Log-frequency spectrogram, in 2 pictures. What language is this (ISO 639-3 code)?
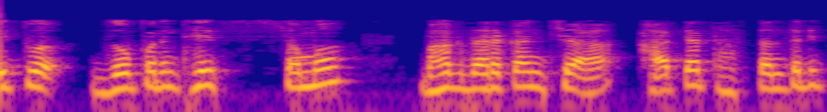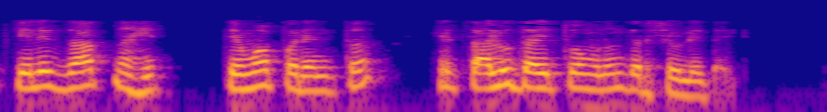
mar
